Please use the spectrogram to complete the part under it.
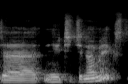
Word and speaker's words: nutrigenomics: So Kim's joined us to talk about what she's into, mainly neurofeedback and nutrigenomics. Did I say that right? – Yeah, you did.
